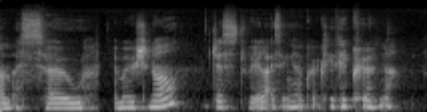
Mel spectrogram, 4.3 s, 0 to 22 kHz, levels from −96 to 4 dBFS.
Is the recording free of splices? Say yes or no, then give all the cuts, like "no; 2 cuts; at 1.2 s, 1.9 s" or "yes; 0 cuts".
yes; 0 cuts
